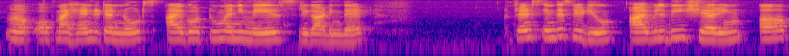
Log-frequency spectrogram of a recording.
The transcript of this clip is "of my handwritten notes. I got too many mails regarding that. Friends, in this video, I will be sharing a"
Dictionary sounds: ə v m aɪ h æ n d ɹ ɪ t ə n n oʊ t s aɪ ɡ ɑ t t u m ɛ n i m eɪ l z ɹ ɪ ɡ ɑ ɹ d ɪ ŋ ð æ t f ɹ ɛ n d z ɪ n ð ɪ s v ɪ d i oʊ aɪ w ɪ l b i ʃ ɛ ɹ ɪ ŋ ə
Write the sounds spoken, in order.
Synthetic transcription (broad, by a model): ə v m aɪ h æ n d ɪ t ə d n oʊ t s aɪ ɡ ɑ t t u m ɛ n i m eɪ l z ɹ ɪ ɡ ɑ ɹ d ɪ ŋ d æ t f ɹ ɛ n d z ɪ n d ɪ s v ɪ d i oʊ aɪ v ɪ l b i ʃ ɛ ɹ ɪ ŋ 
